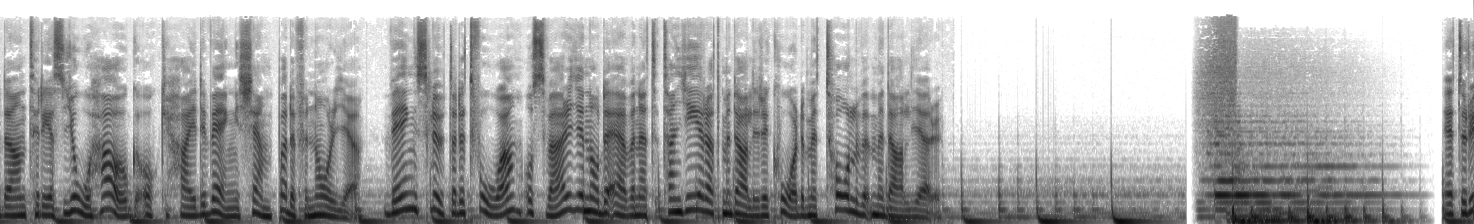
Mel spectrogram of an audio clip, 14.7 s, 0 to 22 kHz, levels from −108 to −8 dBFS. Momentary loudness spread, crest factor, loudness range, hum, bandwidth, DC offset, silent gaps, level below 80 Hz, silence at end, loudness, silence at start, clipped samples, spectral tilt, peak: 12 LU; 14 dB; 4 LU; none; 16 kHz; under 0.1%; 11.87-11.92 s, 14.35-14.42 s; -28 dBFS; 0 s; -23 LUFS; 0 s; under 0.1%; -6 dB/octave; -6 dBFS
